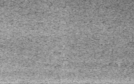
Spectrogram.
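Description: Ocean waves surge and break against a rocky headland at a fishing spot, a steady loud roar of turbulent surf with wind buffeting the microphone throughout.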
